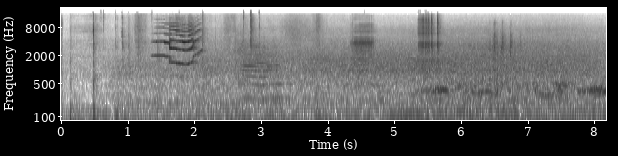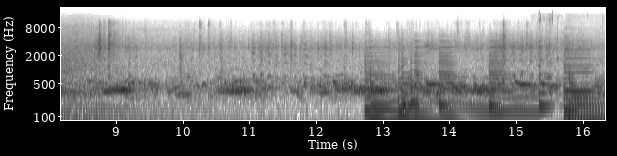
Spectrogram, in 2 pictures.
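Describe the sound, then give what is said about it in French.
Pigeons coo in low, repeated throaty bursts at a shared work studio, joined early by a few high squeaky chirps and some faint clattering, with no voices present. “Dans la réalité, c'est assez contradictoire de se dire qu'on est dans un atelier de travail où on est beaucoup, mais qu'au final, on est devenu quand même le lieu des pigeons.”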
